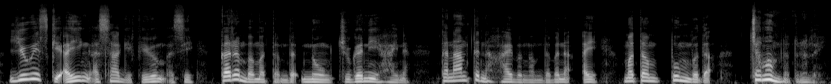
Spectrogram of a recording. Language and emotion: Manipuri, surprised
